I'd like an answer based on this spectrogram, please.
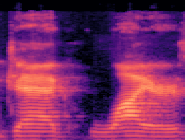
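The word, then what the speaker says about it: Jaguars: from talking about the Jag wires as Brett likes to call them it's not that I like to call them that's how it's pronounced in Pennsylvania and we are going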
